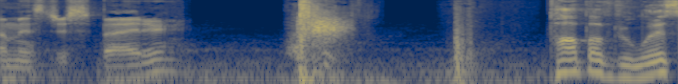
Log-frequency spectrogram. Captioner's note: smack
